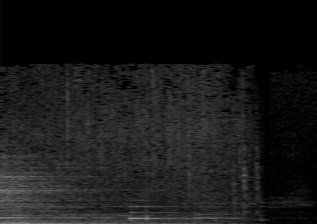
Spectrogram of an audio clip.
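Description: Tail of a logo sting: a fading hiss with a few soft held musical tones, dying away near the end.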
